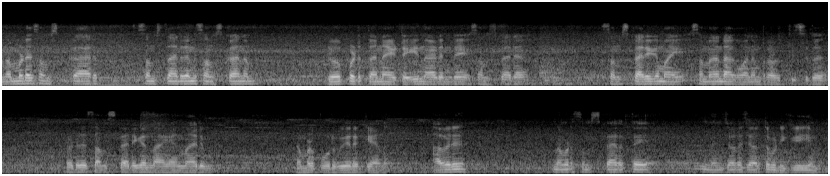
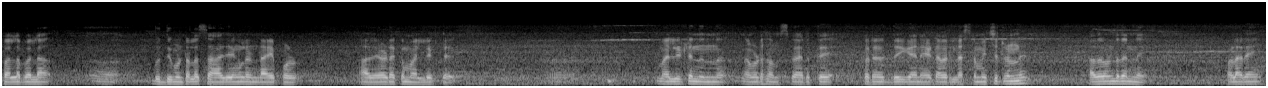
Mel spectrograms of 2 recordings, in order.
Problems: constant background noise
